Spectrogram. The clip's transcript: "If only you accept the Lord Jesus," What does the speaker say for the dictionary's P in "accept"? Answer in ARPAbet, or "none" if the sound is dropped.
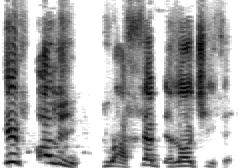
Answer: P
